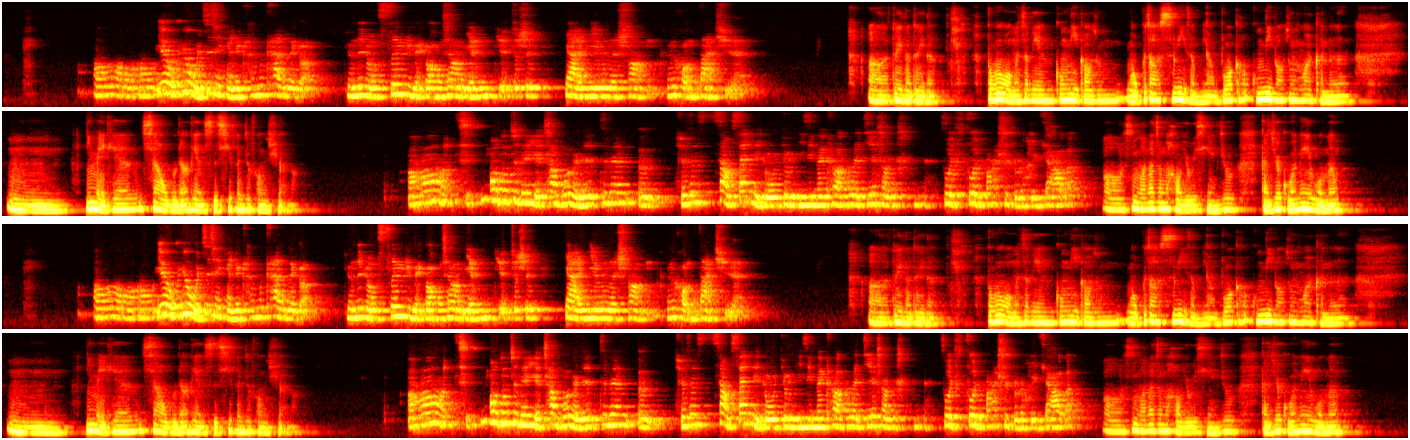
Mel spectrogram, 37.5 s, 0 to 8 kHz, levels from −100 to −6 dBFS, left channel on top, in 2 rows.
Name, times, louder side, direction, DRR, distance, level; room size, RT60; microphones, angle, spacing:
voice 1, 1.2-4.1 4.6-7.2 7.5-9.9 24.1-27.5 27.7-28.0 28.3-33.0, right 1 dB, 90° right, 2 dB, 2.0 m, -24 dB
voice 2, 11.3-22.7 33.4-36.6, left 3 dB, 30° left, 11 dB, 0.4 m, -20 dB
9.0 x 8.0 x 5.5 m, 0.70 s
head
